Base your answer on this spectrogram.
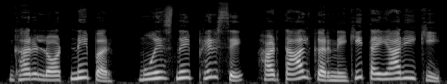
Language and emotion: Hindi, neutral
